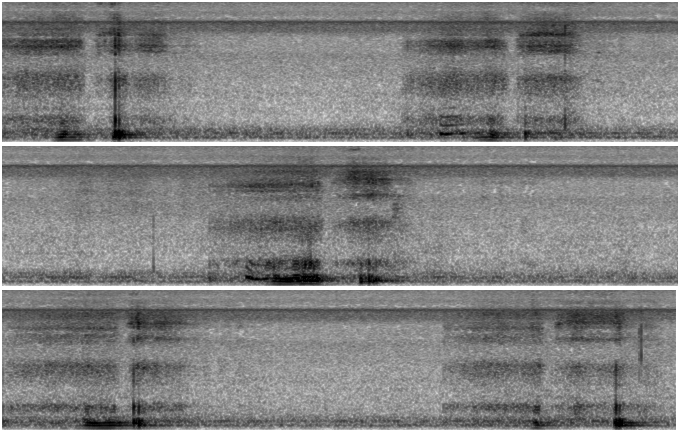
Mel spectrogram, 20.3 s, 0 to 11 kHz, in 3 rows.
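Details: Sleeping pit bull dog: low rattling snores about every four to five seconds, roughly 12 a minute; snoring.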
